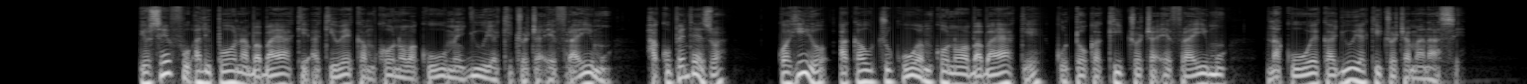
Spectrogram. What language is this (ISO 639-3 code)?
swa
